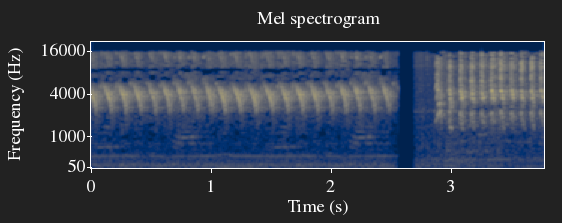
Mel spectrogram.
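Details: White-rumped shama song in a combination of bursts: a fast run of identical ringing notes, about four a second, then a cut to a brighter, buzzier rapid series.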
